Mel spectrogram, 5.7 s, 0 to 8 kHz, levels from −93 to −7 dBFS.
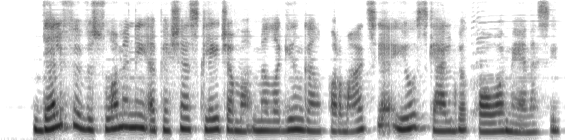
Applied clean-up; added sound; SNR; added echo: neural mask model DeepFilterNet 3.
